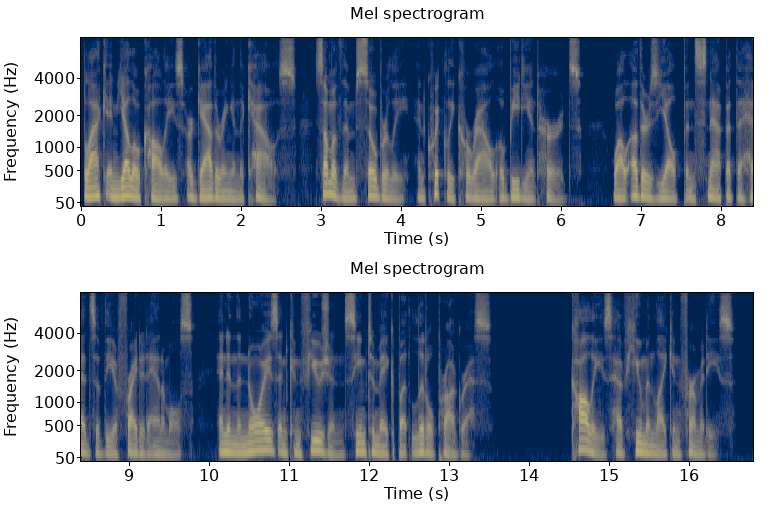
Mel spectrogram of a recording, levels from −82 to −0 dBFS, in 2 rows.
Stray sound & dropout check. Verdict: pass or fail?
pass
